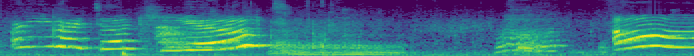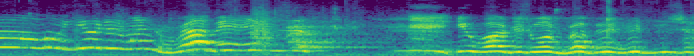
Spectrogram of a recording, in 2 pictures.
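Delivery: very high, slow, soft coo. Real, not acted. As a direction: croon to puppies wanting rubs. Cooing to puppies.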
